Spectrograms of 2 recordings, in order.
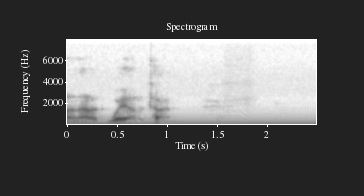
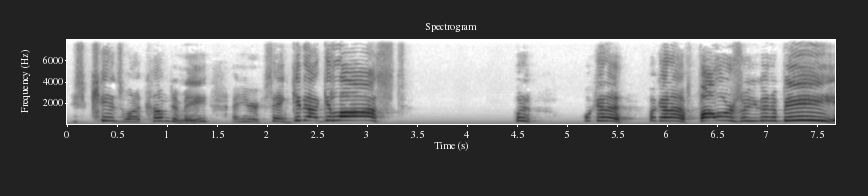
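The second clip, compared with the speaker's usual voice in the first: outraged rebuke; 18 dB louder than usual. Retold or imitated. Jesus scolds the disciples for turning children away, loud and high. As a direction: thunder at the disciples, pitched way up. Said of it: "he looked at the disciples and went".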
